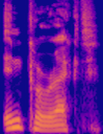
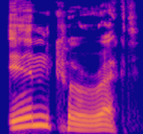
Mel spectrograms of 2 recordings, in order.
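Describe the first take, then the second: First: Said in the usual way. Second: "Incorrect" stretched slowly, leaning on IN; slow, emphatic "Incorrect"; drawn-out correction. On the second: Real, not acted. Repeated, drawn-out correction of review.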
